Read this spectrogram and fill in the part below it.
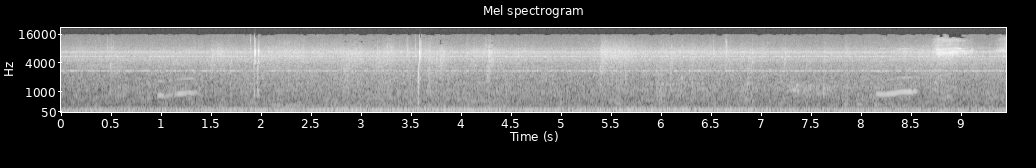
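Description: A baby monkey squeaks softly.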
